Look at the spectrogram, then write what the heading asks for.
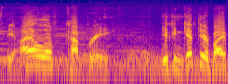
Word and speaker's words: Capri: the aisle of CPR by the way the pronunciation of the island does vary a little bit Americans tend to call it Capri Italians call it Capri which is the original and more correct way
